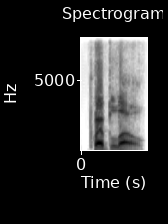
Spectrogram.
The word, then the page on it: pueblo: American English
